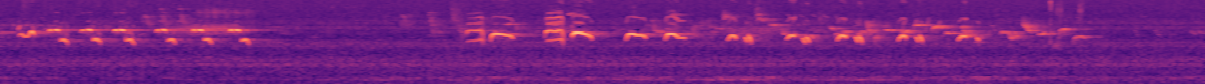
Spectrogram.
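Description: A songbird singing two runs of quickly repeated whistled notes, about three a second: a short run at the start and a longer, louder one from about four and a half seconds in, over steady low background noise.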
